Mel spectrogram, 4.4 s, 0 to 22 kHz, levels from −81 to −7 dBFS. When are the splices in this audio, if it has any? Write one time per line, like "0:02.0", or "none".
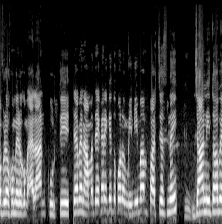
0:01.5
